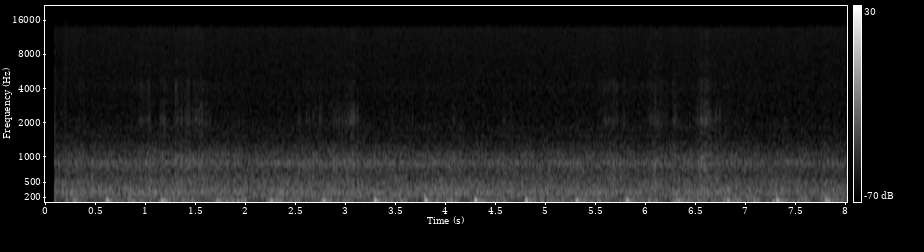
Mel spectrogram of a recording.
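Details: Heart under compression, somewhat slow: regular, soft low thumps at about 115 beats a minute over a steady low hum, heartbeat heard through the chest wall.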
